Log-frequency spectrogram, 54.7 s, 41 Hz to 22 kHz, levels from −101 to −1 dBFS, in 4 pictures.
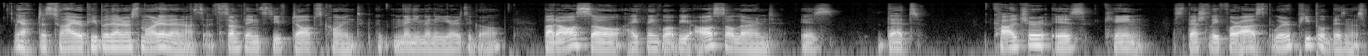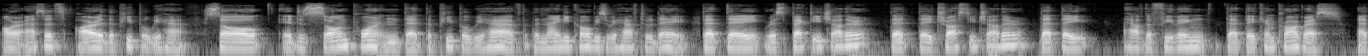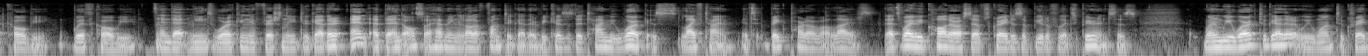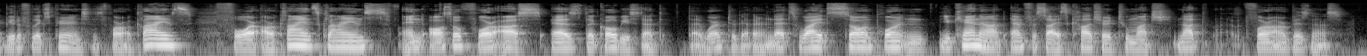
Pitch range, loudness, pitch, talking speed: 95-120 Hz, -20 LUFS, 105 Hz, 185 wpm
